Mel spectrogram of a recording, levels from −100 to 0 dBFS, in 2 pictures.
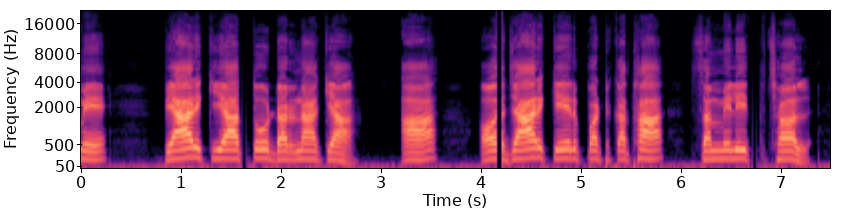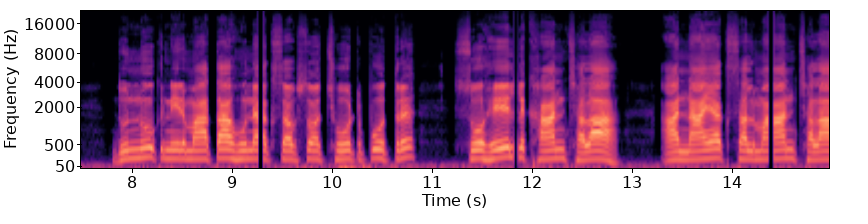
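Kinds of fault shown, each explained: Gap between chunks: the speech arrives in blocks about 2.5 s long, with a 50 ms hole of silence at each join, at 1.61, 4.16, 6.71, 9.26, 11.81 and 14.36 s. For example, one falls between "दुनुक निर्माता" and "सभसँ छोट पुत्र". Unlike a dropout, nothing is lost. The speech resumes exactly where it stopped, just delayed. The holes have hard edges and recur at a fixed spacing, which points to chunked delivery rather than random packet loss.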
